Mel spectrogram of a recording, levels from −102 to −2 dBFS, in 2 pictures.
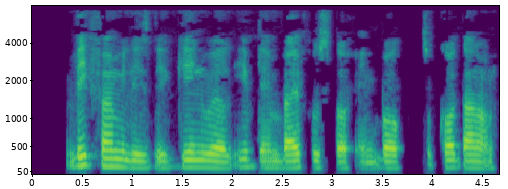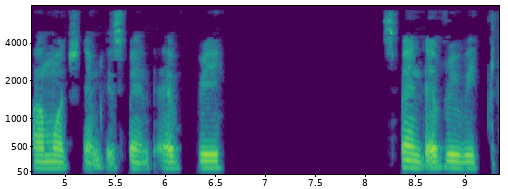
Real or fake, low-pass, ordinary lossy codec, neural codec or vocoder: real; 7.2 kHz; MP3, 32 kbps; none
